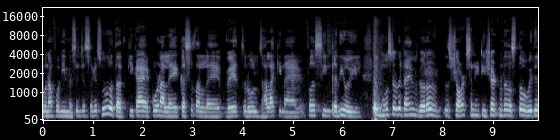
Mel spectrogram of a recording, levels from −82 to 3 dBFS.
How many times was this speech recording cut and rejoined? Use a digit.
1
